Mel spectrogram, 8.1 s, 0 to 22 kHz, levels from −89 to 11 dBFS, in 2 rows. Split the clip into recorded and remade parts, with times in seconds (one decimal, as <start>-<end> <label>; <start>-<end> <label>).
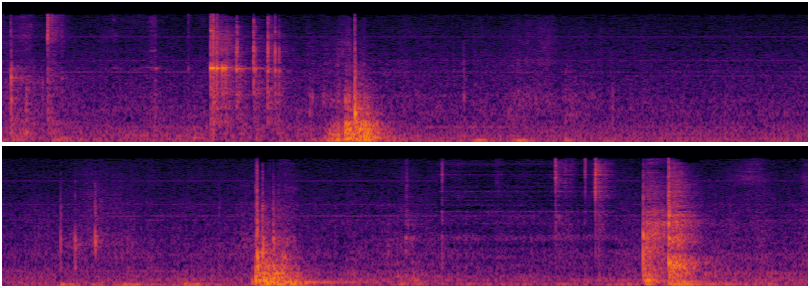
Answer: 0.0-6.2 recorded; 6.2-7.1 remade; 7.1-8.1 recorded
